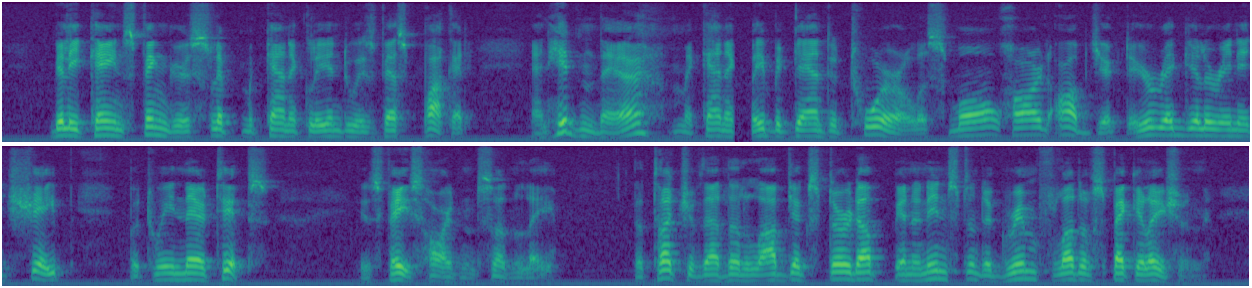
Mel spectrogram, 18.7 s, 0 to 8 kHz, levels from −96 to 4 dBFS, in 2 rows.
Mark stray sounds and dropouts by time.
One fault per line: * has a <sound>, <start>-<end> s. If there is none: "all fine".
* has a dropout, 5.5-5.6 s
